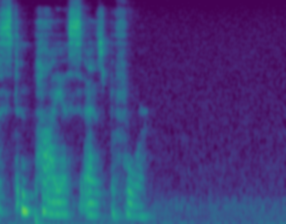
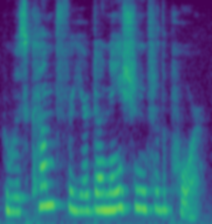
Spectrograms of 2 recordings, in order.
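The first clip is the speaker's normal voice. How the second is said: apologetic; 5 semitones higher, 5 dB louder than usual. A narrator's reading. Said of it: "he told him apologetically".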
